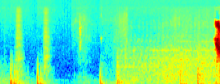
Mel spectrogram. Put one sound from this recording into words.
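A door slides open.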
